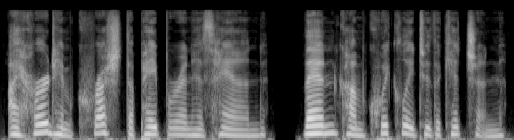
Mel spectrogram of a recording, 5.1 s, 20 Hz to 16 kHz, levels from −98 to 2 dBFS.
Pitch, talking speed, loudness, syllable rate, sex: 175 Hz, 175 wpm, -21 LUFS, 4.0 syllables/s, female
